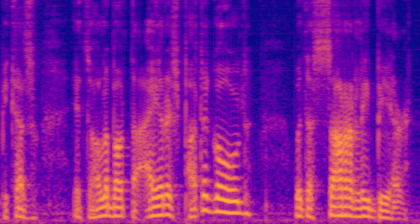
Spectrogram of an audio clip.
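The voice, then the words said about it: Attempted Irish accent. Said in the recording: “my Irish accent there. I'm attempting to do a good one”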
